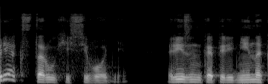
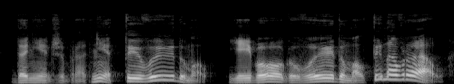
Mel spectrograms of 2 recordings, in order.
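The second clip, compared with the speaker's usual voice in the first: shouting in disbelief; 6 dB louder than usual. A narrator's reading. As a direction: yell at him that he made it up. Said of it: "закричал Аркадий Иванович и даже с неподдельным сомнением".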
